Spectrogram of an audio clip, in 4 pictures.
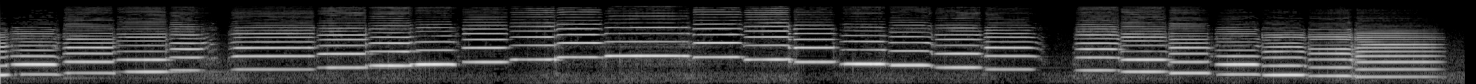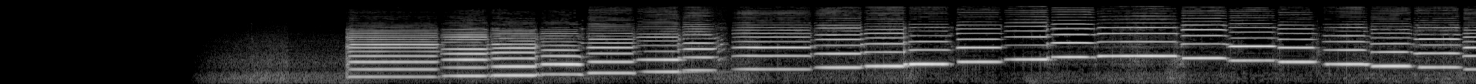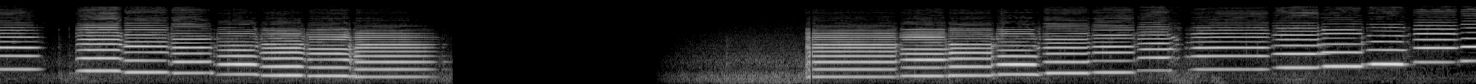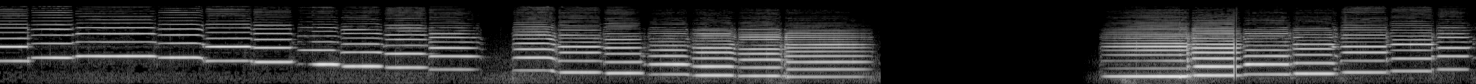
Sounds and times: Violin, fiddle: 0:00.0 - 0:14.7, 0:18.2 - 0:34.1, 0:37.5 - 0:53.1, 0:55.2 - 0:59.0.

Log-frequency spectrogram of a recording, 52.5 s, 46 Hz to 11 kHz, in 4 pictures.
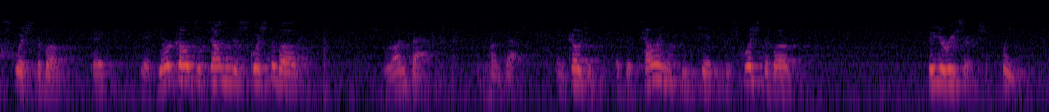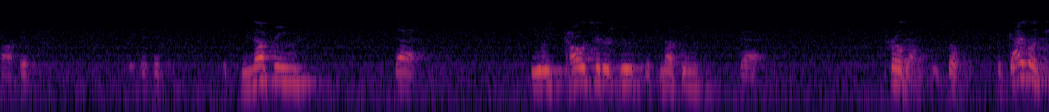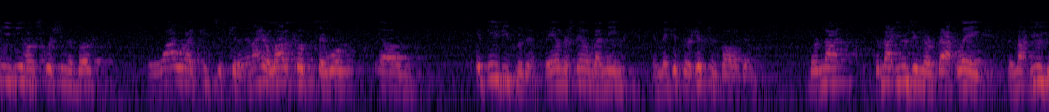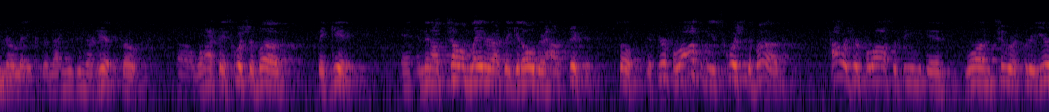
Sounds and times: Speech: 0:00.0 - 0:04.0, 0:04.8 - 0:10.0, 0:11.6 - 0:13.7, 0:14.7 - 0:15.2, 0:15.9 - 0:17.1, 0:18.0 - 0:18.5, 0:19.8 - 0:22.8, 0:24.2 - 0:31.5, 0:32.2 - 0:52.4.

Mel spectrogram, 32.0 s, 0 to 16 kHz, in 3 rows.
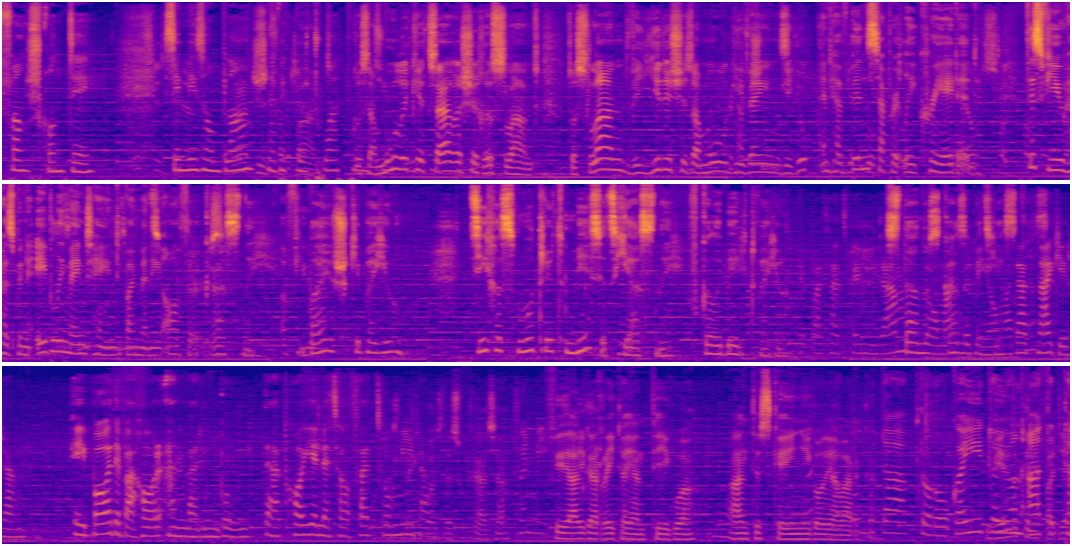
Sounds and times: Music: 0:00.0 - 0:32.0
Speech: 0:01.6 - 0:13.8, 0:19.3 - 0:21.4, 0:26.9 - 0:32.0.

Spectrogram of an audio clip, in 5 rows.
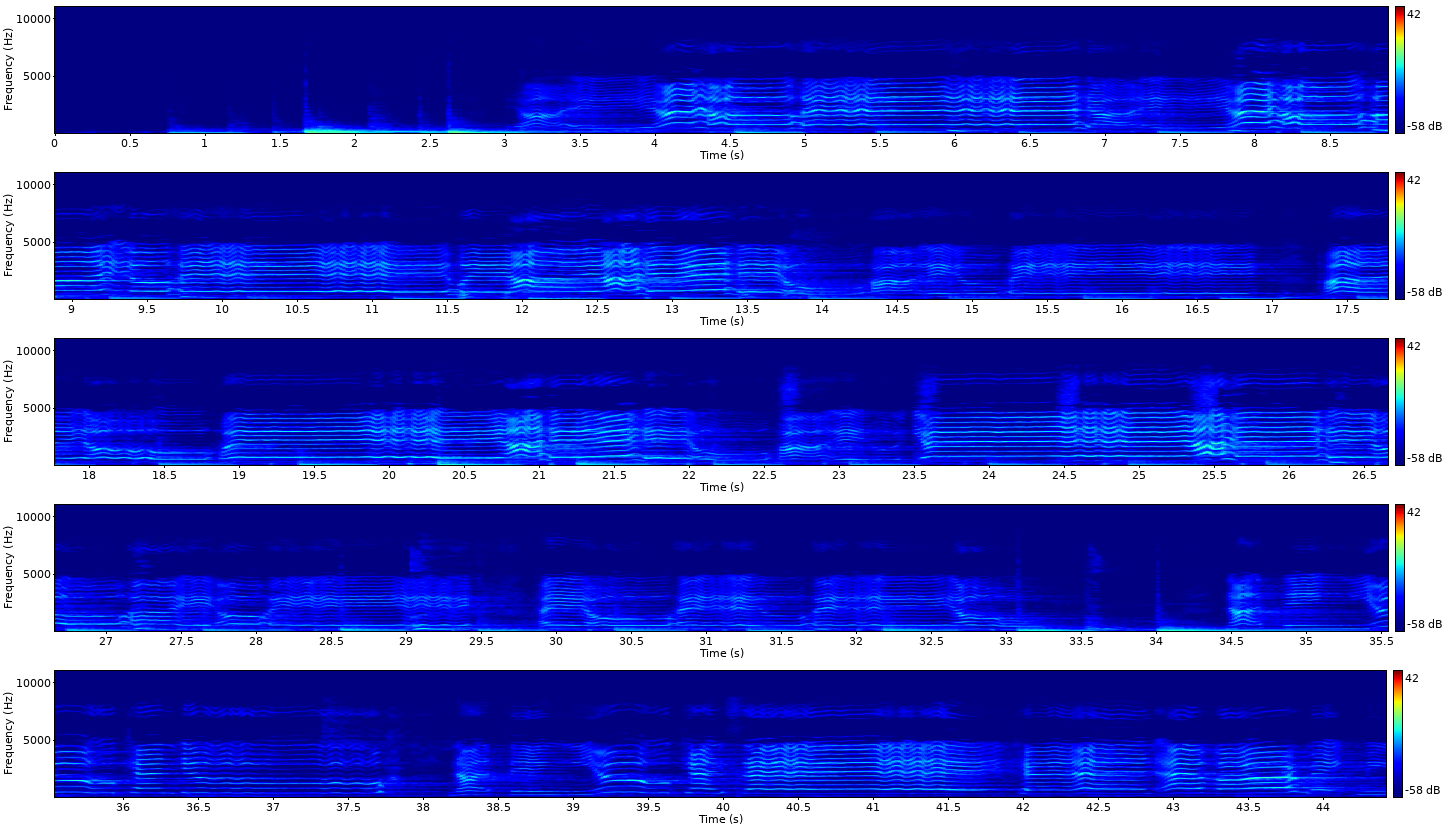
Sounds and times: Music: 0:00.5 - 0:35.5
Female singing: 0:03.1 - 0:33.3, 0:34.5 - 0:44.4.

